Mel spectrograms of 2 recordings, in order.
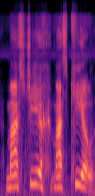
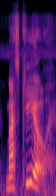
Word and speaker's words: Maschio: So no fault of Maschio. I was saying it wrong. Maschio.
